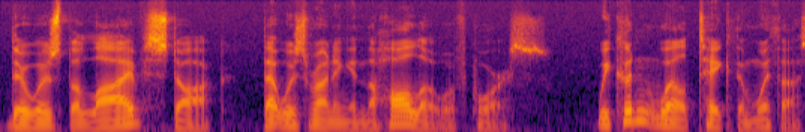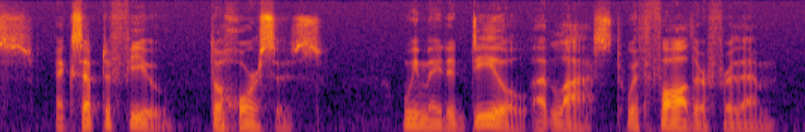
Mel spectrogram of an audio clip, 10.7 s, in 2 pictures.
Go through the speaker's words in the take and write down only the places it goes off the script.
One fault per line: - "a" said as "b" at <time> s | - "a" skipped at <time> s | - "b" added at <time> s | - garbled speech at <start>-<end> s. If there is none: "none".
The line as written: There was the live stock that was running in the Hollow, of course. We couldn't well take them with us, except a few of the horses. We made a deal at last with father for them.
- "of" skipped at 6.5 s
